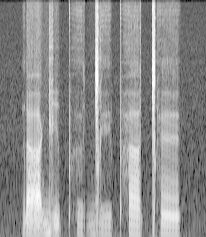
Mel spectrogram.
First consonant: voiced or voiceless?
voiced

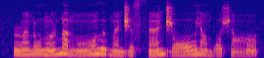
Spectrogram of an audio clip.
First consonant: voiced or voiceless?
voiced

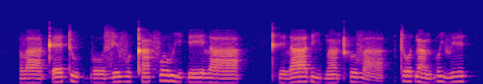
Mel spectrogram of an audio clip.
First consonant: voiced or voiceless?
voiced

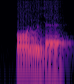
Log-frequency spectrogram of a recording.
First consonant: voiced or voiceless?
voiced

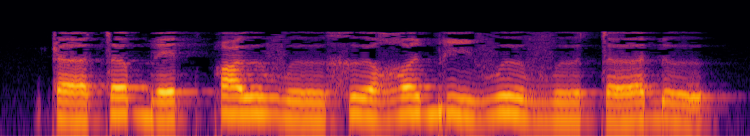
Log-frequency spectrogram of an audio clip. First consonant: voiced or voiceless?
voiceless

